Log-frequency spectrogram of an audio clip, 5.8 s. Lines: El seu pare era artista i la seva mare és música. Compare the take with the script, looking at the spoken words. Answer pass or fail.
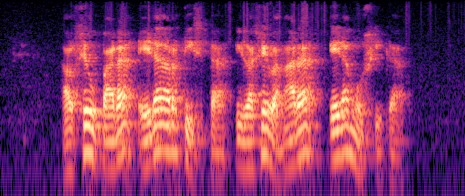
fail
